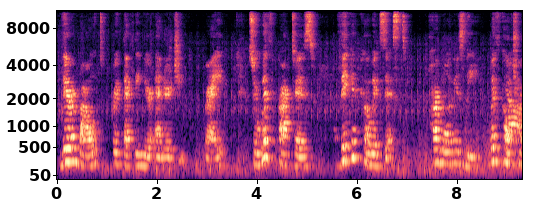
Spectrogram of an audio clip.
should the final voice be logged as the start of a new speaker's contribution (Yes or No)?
Yes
